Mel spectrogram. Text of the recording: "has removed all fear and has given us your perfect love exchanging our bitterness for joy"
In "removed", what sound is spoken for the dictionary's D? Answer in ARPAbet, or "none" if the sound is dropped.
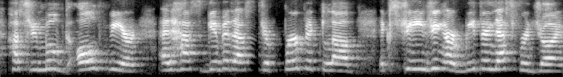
D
